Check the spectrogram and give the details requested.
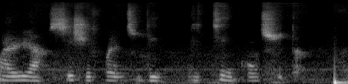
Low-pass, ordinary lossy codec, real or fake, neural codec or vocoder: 19.8 kHz; none; fake; codec, 44.1 kHz, 2.6 kbps, DAC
